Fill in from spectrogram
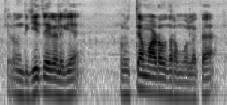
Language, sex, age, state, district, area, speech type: Kannada, male, 45-60, Karnataka, Davanagere, urban, spontaneous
